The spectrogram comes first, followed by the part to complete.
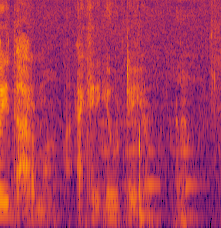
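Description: A man speaking into interview microphones, softer in the middle of the stretch, with short pauses between phrases.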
